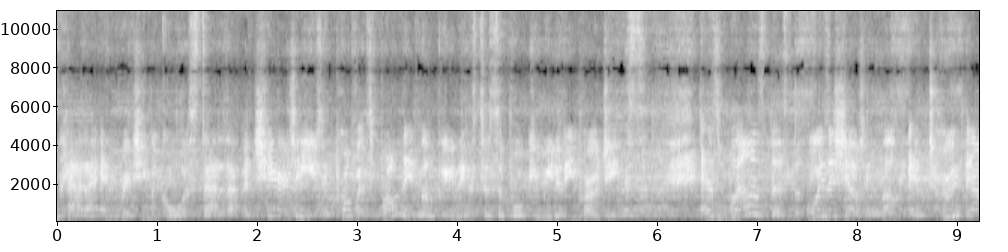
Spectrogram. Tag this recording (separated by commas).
Speech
